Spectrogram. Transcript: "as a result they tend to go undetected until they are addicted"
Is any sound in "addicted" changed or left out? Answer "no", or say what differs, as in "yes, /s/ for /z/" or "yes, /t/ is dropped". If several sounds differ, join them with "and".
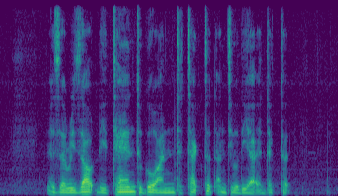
no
